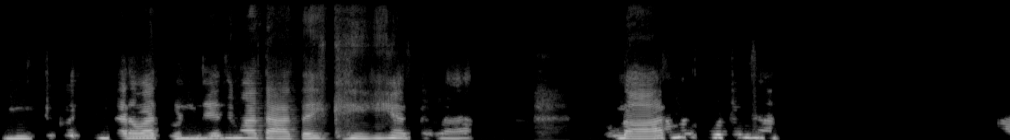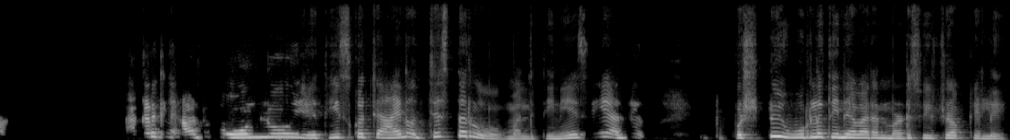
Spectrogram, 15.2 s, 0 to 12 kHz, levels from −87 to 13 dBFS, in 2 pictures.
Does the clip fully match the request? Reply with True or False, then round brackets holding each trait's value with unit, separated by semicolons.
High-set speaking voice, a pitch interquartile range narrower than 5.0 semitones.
False (235 Hz; 5.5 semitones)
